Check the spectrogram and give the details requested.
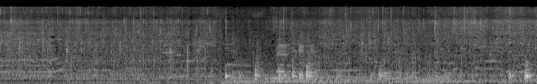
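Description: Chopped onions sizzling in hot mustard oil in a metal pot. From about two seconds in, a spatula stirs them, scraping and knocking against the pot, with a sharp clatter near the end.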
